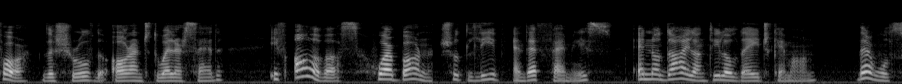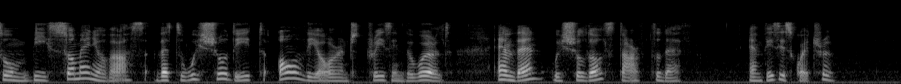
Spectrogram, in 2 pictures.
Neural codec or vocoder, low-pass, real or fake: none; 7.2 kHz; real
